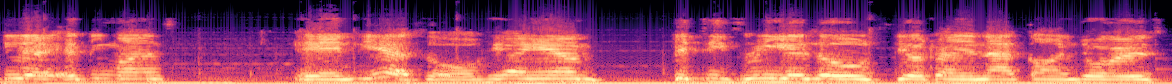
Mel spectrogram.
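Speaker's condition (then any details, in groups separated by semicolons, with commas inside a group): Cerebral palsy; nosebleed and stopped breathing as newborn at home in Buffalo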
